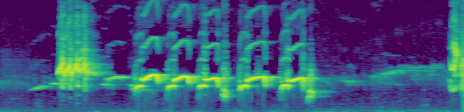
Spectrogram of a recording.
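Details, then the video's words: Oriental magpie-robin (kacer) singing loud, clear, slurred whistles in a repeated rising-falling pattern, opening with a brief harsh buzz and ending with another. "MATERI KASAR.KACER BONGKAR ISIAN. KACER GACOR"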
